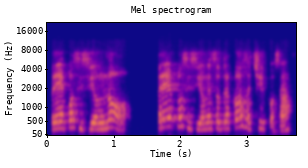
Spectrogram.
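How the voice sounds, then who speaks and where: Young woman teacher, fairly high voice, questioning manner, dull lo-fi audio. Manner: questioning, drawn-out examples. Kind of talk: online grammar lesson. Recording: muffled lo-fi sound.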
